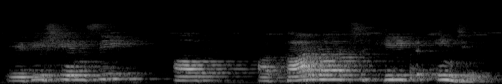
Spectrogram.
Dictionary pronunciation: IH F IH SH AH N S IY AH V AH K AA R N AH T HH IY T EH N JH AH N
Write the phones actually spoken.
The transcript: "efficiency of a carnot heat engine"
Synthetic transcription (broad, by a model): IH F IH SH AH N S IY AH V AH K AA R AH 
